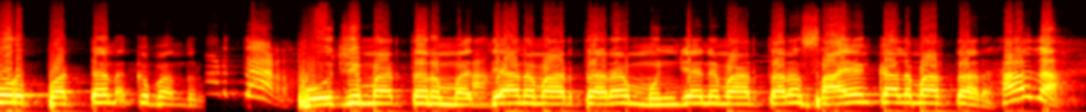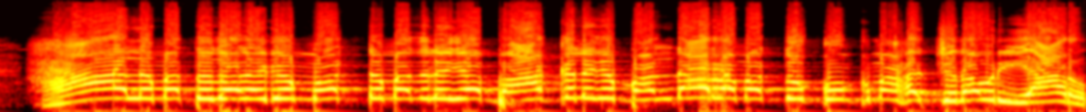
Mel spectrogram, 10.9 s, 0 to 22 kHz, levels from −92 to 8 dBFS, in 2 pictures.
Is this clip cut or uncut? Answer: cut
